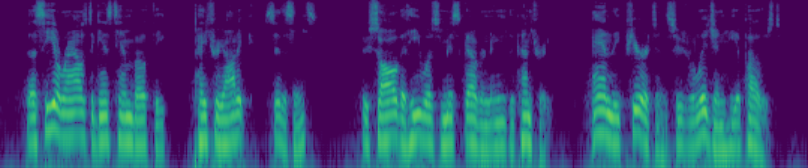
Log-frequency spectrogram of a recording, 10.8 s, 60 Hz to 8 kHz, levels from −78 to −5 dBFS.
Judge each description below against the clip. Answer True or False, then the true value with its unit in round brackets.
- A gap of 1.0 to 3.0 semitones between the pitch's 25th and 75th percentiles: True (2.7 semitones)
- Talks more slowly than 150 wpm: True (140 wpm)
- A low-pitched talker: True (125 Hz)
